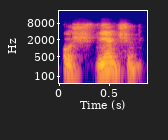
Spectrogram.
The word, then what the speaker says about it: Oświęcim: just west of Warsaw, was a city called Oświęcim. In Poland, it's taken me a few hundred times to somewhat authentically pronounce that.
